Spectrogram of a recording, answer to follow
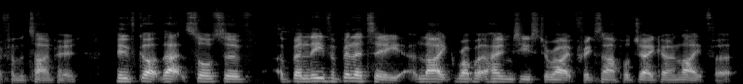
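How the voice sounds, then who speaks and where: A man talking casually as a podcast panellist, sometimes pausing to search for his words. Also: medium pitch, fairly bright tone. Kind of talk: casual fan discussion.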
